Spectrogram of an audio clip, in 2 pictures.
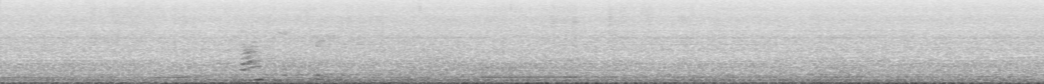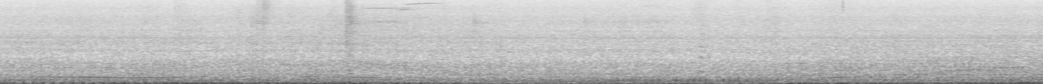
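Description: A bus engine idles with a low, steady rumble nearby.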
